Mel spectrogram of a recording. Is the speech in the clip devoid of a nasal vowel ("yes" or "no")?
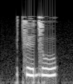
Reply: yes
